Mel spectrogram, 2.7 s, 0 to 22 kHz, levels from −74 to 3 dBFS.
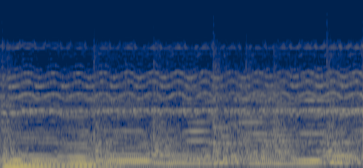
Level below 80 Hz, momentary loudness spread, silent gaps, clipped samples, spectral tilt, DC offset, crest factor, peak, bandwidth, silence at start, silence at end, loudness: -32 dBFS; 4 LU; none; under 0.1%; -6.5 dB/octave; under 0.1%; 14 dB; -12 dBFS; 12 kHz; 0 s; 0 s; -27 LUFS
